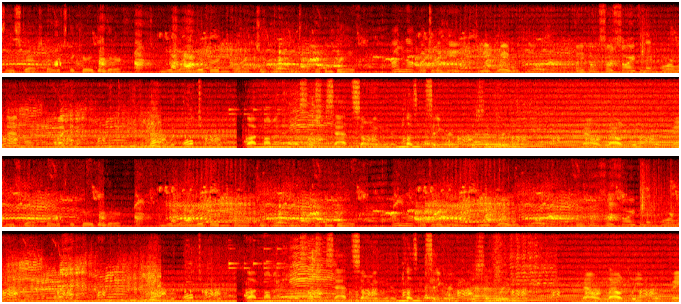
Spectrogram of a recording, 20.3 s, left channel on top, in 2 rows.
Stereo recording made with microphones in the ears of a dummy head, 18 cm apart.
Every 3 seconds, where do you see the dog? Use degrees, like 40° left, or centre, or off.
40° left, 10° right, 50° right, 60° right, 60° right, 60° right, 60° right.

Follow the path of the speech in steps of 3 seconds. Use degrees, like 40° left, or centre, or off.
50° left, 50° left, 40° left, 30° left, 20° left, 10° right, 40° right.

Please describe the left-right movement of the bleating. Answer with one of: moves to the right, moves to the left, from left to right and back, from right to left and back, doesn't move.
doesn't move.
